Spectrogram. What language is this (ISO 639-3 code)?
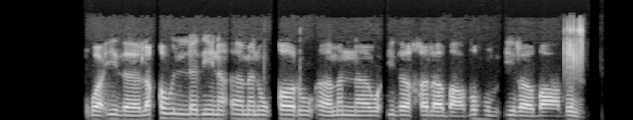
ara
